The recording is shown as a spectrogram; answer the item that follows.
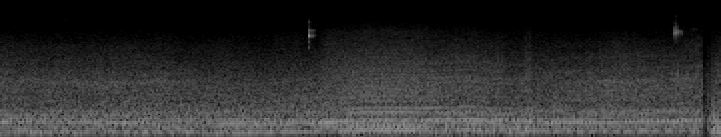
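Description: Super Late Model race cars in the iRacing video game drone steadily, engines revving with overlapping pitch lines as several cars run close together, a constant mid-level roar with no talk.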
